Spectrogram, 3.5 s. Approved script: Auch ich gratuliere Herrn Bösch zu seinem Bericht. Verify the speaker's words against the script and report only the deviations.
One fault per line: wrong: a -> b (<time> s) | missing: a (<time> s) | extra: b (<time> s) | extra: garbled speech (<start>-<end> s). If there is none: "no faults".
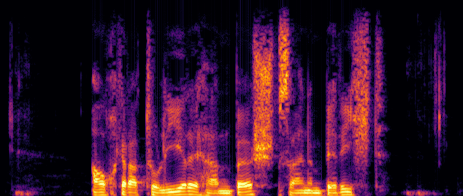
missing: ich (0.9 s)
missing: zu (2.1 s)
